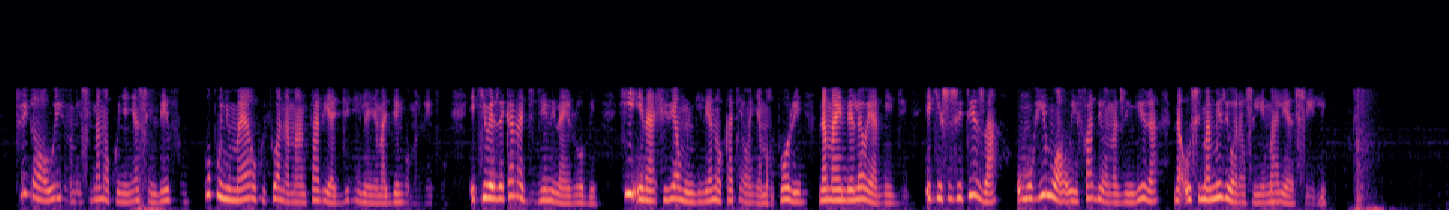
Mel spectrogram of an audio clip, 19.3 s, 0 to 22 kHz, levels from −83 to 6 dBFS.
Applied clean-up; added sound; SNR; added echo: neural separator model SepFormer WHAM!.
